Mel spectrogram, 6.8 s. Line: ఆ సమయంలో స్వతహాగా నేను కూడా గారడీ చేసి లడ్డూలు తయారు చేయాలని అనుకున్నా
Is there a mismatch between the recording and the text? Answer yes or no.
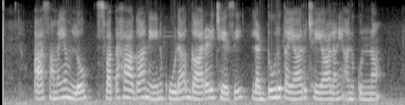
no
